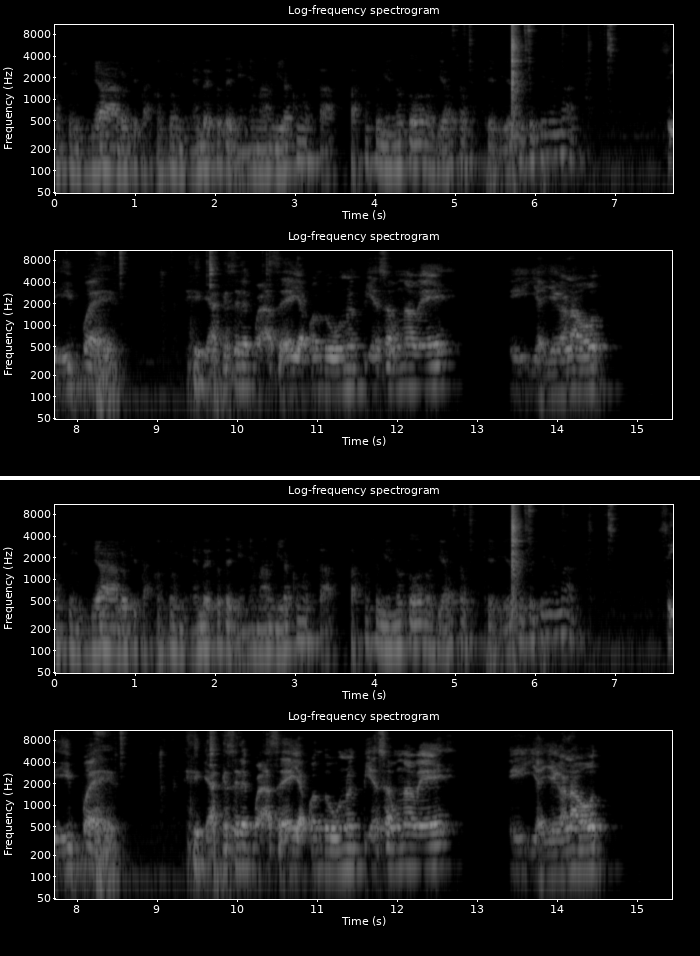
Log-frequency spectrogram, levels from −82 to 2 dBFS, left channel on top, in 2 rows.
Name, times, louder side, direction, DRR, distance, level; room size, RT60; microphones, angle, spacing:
voice 1, 0.0-6.5, right 1 dB, 5° right, -1 dB, 0.3 m, -53 dB
sound 1, 4.7-11.0, left 2 dB, 35° left, 0.8 m, -49 dB
voice 2, 7.6-8.5 9.3-12.7 13.4-14.5, right 3 dB, 55° right, 2 dB, 0.6 m, -44 dB
3.1 x 2.3 x 2.2 m, 0.43 s
head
